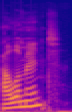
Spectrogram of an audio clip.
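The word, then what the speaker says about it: LMNT: of our sponsors at element and that is spelled l m and t this is an amazing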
